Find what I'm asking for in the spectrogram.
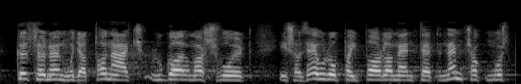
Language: Hungarian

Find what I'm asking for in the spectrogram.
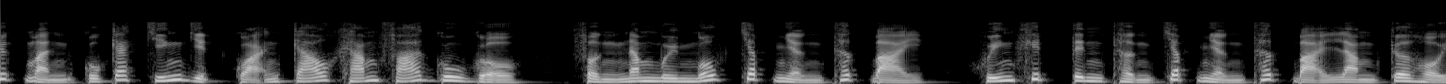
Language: Vietnamese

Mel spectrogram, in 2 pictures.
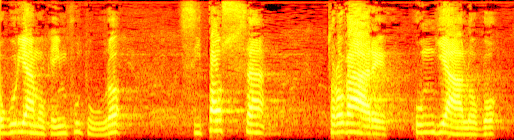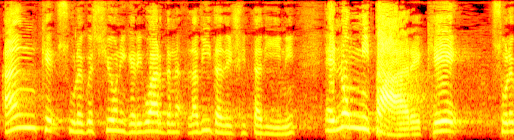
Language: Italian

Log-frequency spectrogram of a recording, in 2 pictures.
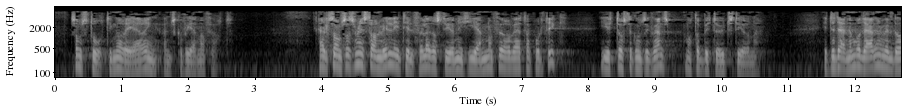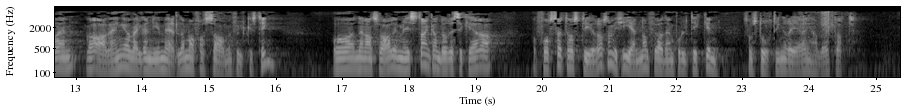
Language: Norwegian Bokmål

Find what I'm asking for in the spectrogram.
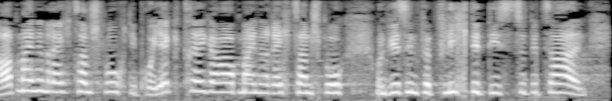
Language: German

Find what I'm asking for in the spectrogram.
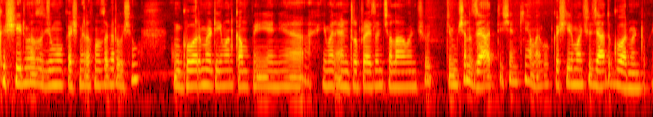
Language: Kashmiri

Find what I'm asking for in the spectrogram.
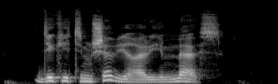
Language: Kabyle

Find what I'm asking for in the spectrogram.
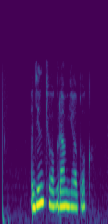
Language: Russian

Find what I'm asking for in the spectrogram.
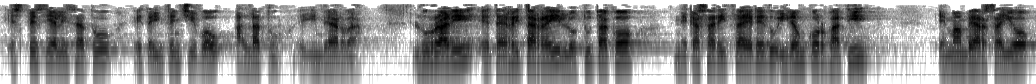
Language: Basque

